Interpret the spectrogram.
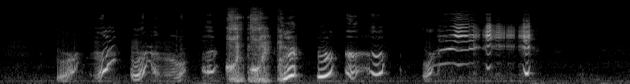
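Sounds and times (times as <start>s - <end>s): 
person imitating pig grunts, snorts and squeals: 0.6s - 5.4s.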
